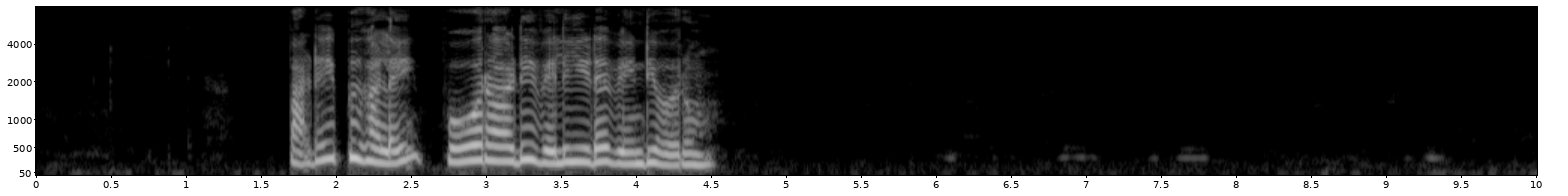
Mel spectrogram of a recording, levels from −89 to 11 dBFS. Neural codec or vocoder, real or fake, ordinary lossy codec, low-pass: none; real; none; none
